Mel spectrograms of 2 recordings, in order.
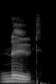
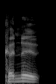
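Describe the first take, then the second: First: The name starts with a plain N sound. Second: The name starts with a sounded K. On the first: The speaker calls it wrong. "not Newt" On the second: The speaker calls it right. "I said it correctly. It's Canute"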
